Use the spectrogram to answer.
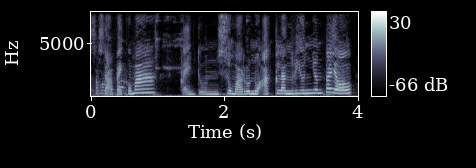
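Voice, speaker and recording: A woman's voice: high voice, expressive, unhurried. A woman playing a chatty reunion gossip. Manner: chatty, nosy questioning. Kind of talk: Ilocano radio drama comedy acting. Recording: noisy crowd behind.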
